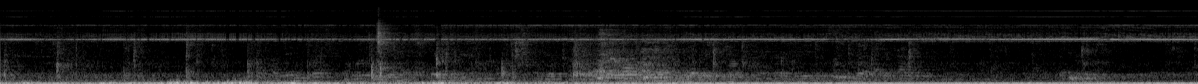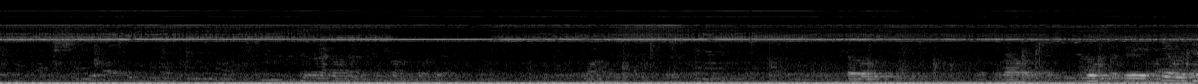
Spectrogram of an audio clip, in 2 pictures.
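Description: Handheld Geiger counters clicking irregularly, most densely in the first few seconds, over a continuous high-pitched alarm tone from a radiation meter held against pipes and walls where radioactive dust has settled, with a low rumble underneath.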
